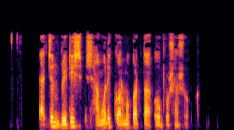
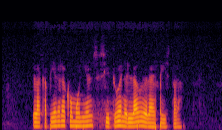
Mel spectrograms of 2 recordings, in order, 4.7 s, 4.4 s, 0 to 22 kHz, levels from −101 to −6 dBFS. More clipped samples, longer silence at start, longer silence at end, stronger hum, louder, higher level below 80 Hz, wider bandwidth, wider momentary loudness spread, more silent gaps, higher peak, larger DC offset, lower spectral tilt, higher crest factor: neither; second, 0.2 s vs 0.65 s; first, 0.95 s vs 0.8 s; neither; first, -18 LUFS vs -29 LUFS; about the same, -58 dBFS vs -56 dBFS; first, 8 kHz vs 4.7 kHz; first, 18 LU vs 12 LU; first, 0.46-0.77 s vs none; first, -2 dBFS vs -12 dBFS; neither; second, -3.5 dB/octave vs -11 dB/octave; about the same, 20 dB vs 18 dB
